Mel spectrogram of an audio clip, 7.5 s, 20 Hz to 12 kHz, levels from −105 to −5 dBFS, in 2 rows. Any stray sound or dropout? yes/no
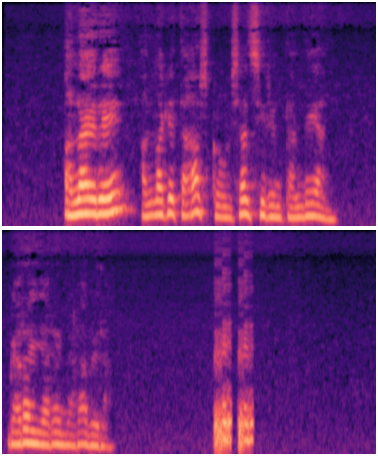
yes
